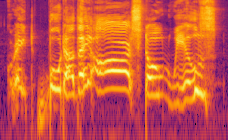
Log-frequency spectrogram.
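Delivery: very high, very loud, drawn-out shout. Narrator reads a gentleman's outburst from his window: yelling. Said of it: "he yelled".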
